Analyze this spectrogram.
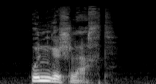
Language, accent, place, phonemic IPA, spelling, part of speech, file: German, Germany, Berlin, /ˈʊnɡəˌʃlaχt/, ungeschlacht, adjective, De-ungeschlacht.ogg
- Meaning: clumsy, gross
